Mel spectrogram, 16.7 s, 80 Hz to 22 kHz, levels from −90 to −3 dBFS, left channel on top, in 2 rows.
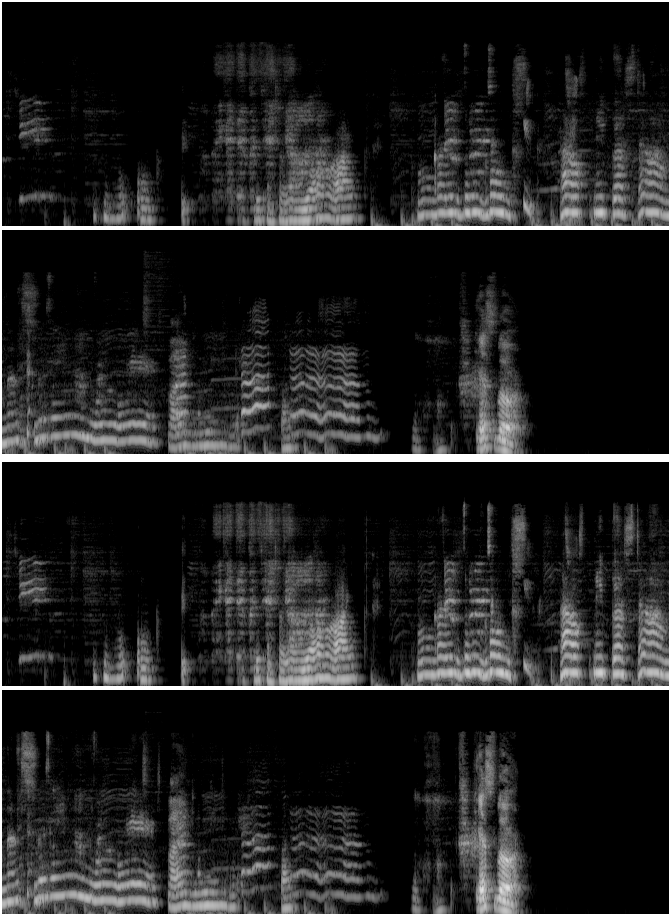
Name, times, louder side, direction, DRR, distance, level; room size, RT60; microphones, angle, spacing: voice 1, 0.2-0.6 1.0-1.3 2.5-4.3 4.8-6.1 7.1-7.2 7.7-8.7 9.2-10.0, right 5 dB, 40° right, 0.8 m, -48 dB
voice 2, 1.3-1.9 3.1-4.4 5.2-6.4 7.0-11.3 11.8-12.0 13.8-14.8, right 5 dB, 75° right, 0.4 m, -31 dB
sound 1, 4.6-5.9 6.6-12.6, equal, 70° left, 1.0 m, -52 dB
voice 3, 10.5-11.0 11.3-13.1, left 5 dB, 40° left, 0.4 m, -42 dB
4.1 x 3.4 x 2.7 m
head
